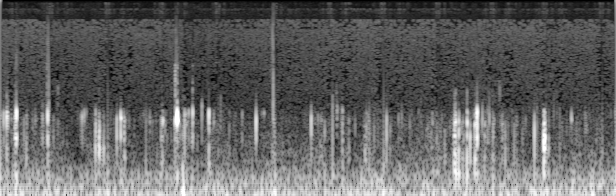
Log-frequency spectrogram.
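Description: Low, irregular gurgling and rumbling from the belly: ordinary stomach growling from gas and fluid moving through the gut.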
